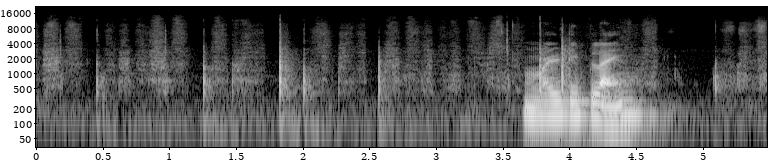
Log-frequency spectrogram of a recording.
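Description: Chalk or a marker taps and scratches across a classroom board in short, uneven strokes during a maths lesson, and a teacher speaks over part of it.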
